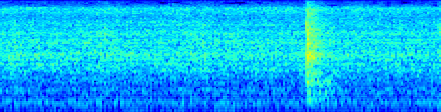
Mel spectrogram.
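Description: Steady hiss of a window air conditioner running, with one sharp click about a second and a half in.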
